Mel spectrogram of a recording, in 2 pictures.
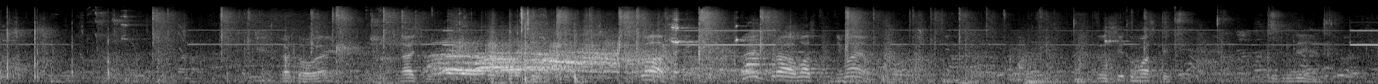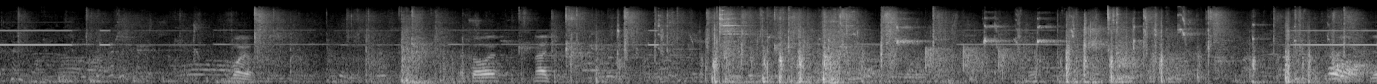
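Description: Busy fencing hall: voices in a large reverberant room, several short electronic beeps from the scoring apparatus, one held for about a second midway. Near the end comes a quick run of sharp knocks and clatter from fencers' footwork and blades on the piste.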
